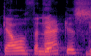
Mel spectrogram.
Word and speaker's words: Galifianakis: Zach Galifianakis? – Galifianakis, yeah.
